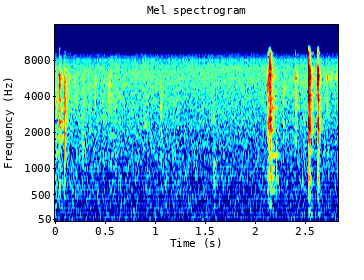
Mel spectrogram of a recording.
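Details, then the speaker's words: Simple transistorized short-circuit protection circuit with a 12 V 30 A automotive relay and a 24 V lamp load: sharp dry relay clicks, a single one then a quick pair, as the shorted load trips it off; reset by briefly removing supply voltage. "when we remove the power supply voltage the whole circuit is reset and it works again and when we shortcut it again"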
